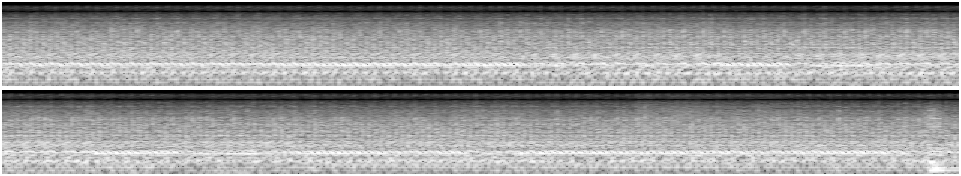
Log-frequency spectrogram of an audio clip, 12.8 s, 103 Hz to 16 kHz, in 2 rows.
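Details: John Deere 5203 diesel tractor with 512 loader, 740 hours, which had a hydraulic problem and milky oil: after an oil and filter change it holds a steady clatter with a faint, even pump hum and no grinding or surging. Running normally.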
